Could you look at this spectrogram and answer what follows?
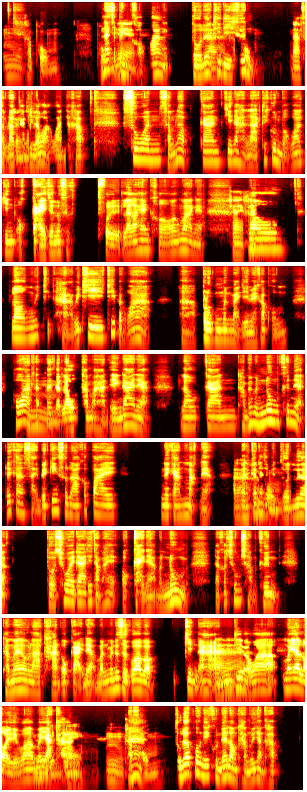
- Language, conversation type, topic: Thai, advice, จะทำอย่างไรดีถ้าอยากกินอาหารเพื่อสุขภาพแต่ยังชอบกินขนมระหว่างวัน?
- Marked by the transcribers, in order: none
